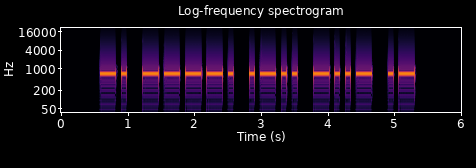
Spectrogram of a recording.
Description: Morse code, heard as a keyed tone, about 15 wpm, 700 Hz. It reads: N9LXA
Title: USA Call Signs - 5 Characters - 4x Character Spacing - 15wpm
